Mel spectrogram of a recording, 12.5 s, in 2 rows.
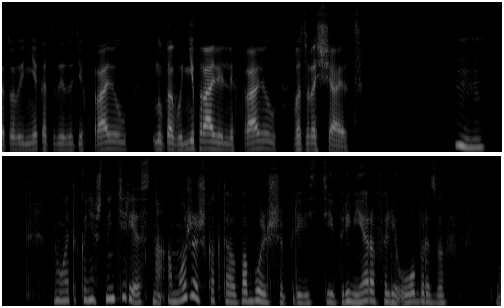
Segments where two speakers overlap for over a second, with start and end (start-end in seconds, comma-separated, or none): none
